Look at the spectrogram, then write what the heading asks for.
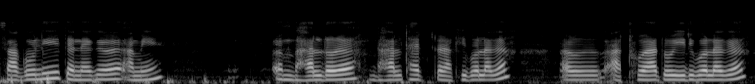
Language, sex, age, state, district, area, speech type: Assamese, female, 30-45, Assam, Dhemaji, rural, spontaneous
